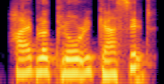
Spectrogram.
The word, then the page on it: hydrochloric acid: Indian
